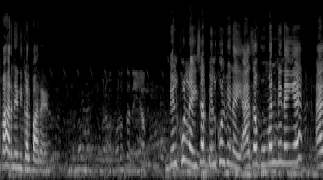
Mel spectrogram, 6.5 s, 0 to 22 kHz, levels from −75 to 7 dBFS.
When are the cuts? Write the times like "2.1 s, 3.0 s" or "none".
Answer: none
